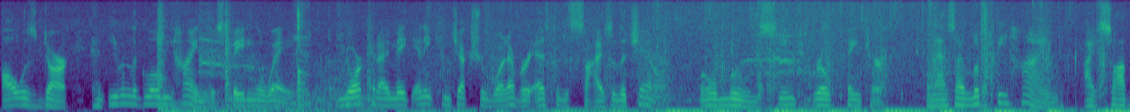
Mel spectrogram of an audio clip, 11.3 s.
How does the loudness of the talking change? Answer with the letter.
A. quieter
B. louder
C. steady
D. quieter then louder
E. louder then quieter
C.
